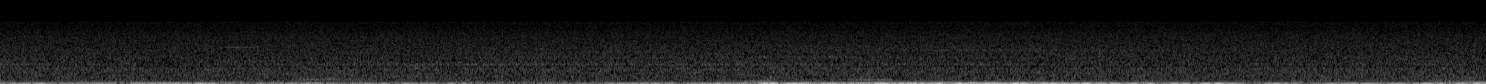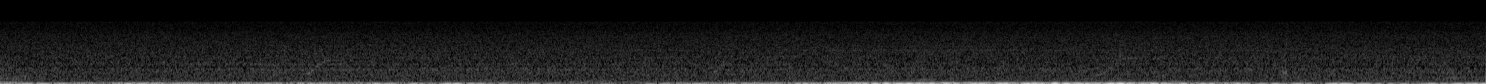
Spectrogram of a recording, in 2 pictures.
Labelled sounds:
2.2	2.5	humpback whale, 2.1 to 2.2 kHz

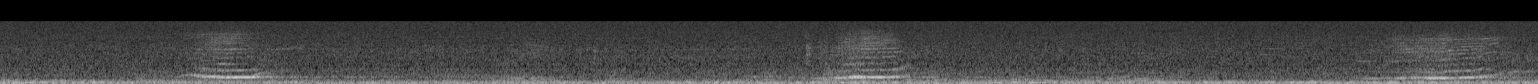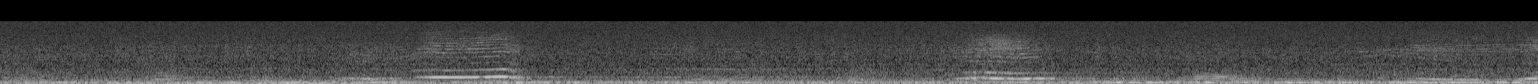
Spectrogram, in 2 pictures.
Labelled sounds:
2.1	2.5	humpback whale, 1.9 to 2.0 kHz
8.6	9.1	humpback whale, 1.7 to 2.8 kHz
14.4	14.8	humpback whale, 1.8 to 3.3 kHz
19.7	20.5	humpback whale, 1.3 to 3.6 kHz
25.5	25.8	humpback whale, 1.2 to 1.4 kHz
30.2	30.5	humpback whale, 2.4 to 2.5 kHz

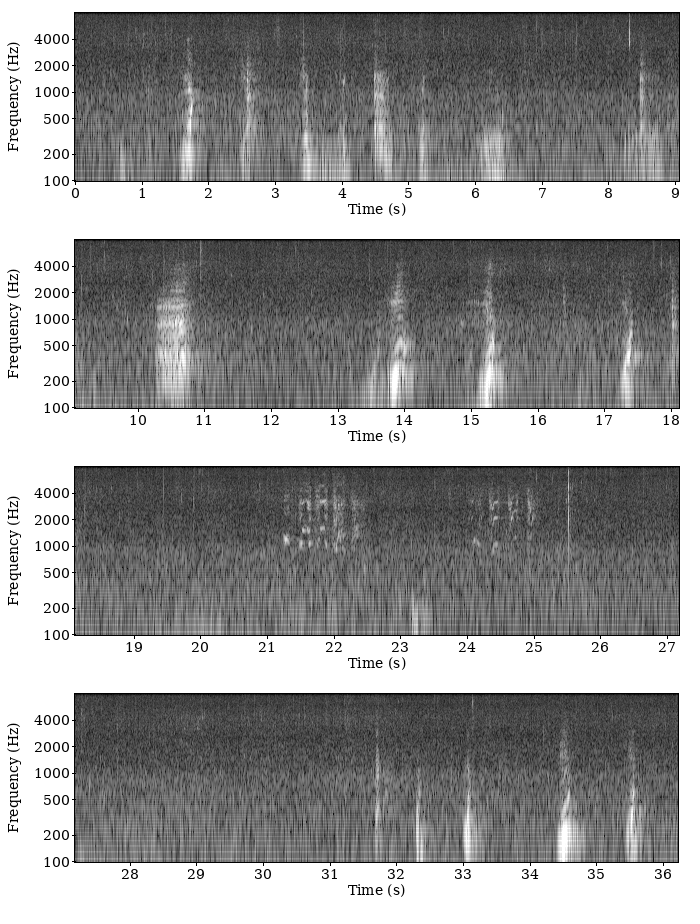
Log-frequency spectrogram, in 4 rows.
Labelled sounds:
10.3	10.6	croaking sound likely from a nearby submerged object, 1.3 to 1.7 kHz
13.7	14.0	humpback whale, 1.4 to 1.7 kHz
14.9	15.3	humpback whale, 1.2 to 1.6 kHz

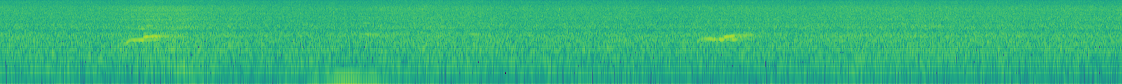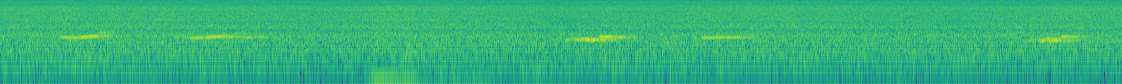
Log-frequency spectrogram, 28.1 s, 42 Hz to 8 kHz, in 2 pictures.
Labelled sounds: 1.8	2.1	humpback whale, 0.78 to 1.0 kHz
9.0	9.4	humpback whale, 0.78 to 1.0 kHz
14.8	15.5	humpback whale, 0.78 to 1.1 kHz
16.4	17.0	humpback whale, 0.78 to 0.97 kHz
21.5	21.9	humpback whale, 0.78 to 0.91 kHz
22.8	23.3	humpback whale, 0.78 to 0.84 kHz

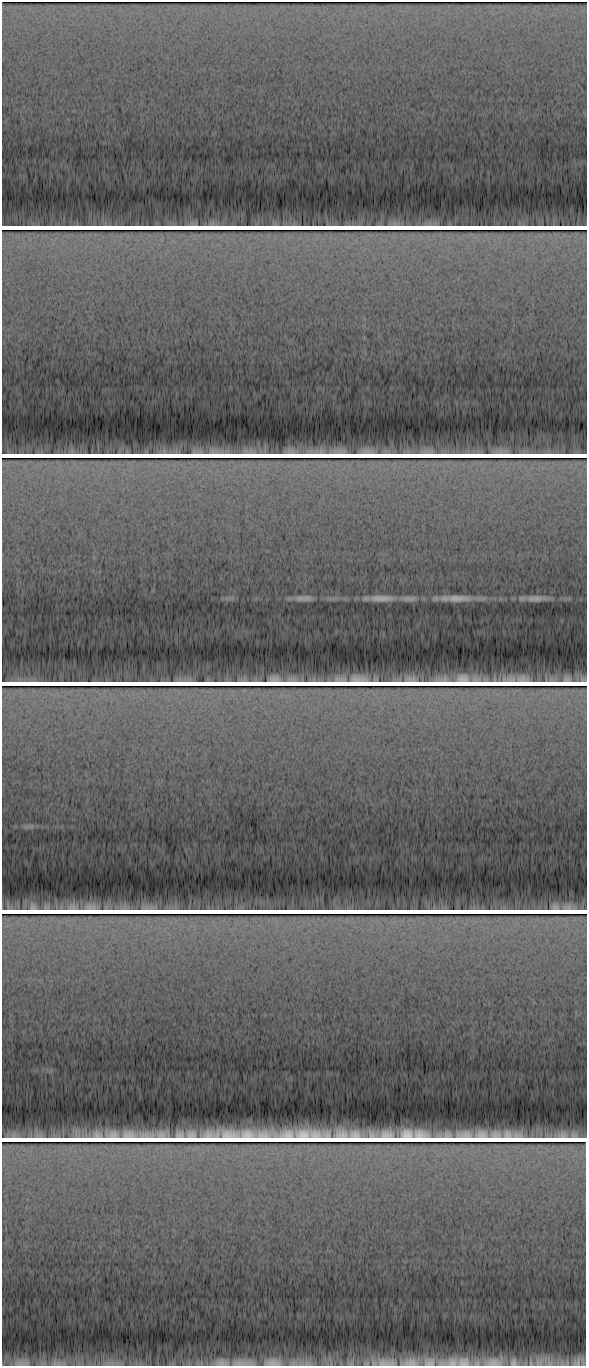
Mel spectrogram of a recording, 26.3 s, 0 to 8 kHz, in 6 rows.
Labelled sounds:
10.9	11.1	vessel noise, 0.96 to 1.2 kHz
11.5	12.3	vessel noise, 0.96 to 1.2 kHz

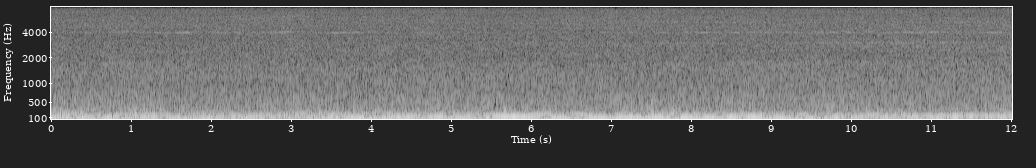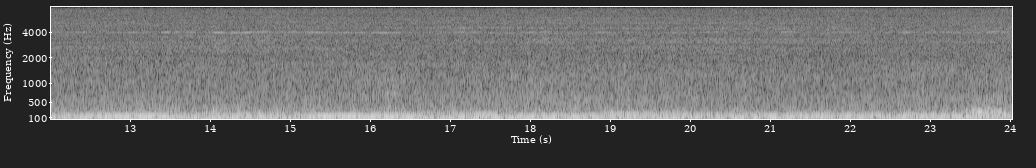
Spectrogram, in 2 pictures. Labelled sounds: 13.9	14.8	vessel noise, 2.4 to 4.2 kHz

